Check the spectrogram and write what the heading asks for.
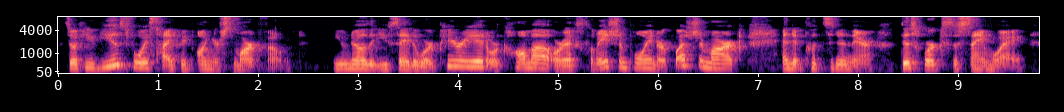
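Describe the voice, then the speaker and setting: Lower-pitched woman teaching a tutorial. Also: animated, moderate pace, pushed and bright. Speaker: educator giving a software tutorial. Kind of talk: explanatory screencast narration.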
